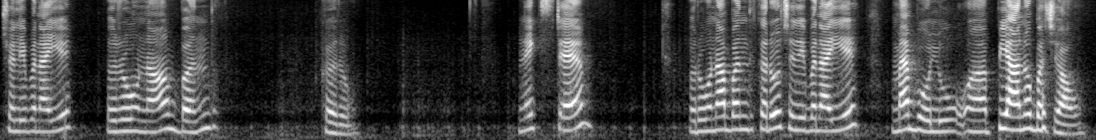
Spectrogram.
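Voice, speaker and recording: A woman's voice: high voice, takes it slowly, pushed and bright. A young Indian woman teaching a spoken English class, explaining step by step in an Indian English accent and repeating each example sentence.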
